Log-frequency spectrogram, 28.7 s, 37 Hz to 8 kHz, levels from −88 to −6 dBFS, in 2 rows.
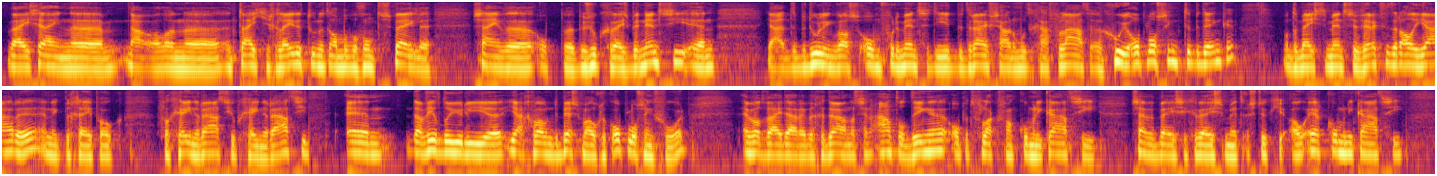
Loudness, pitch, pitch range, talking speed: -13 LUFS, 130 Hz, 120-145 Hz, 195 wpm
